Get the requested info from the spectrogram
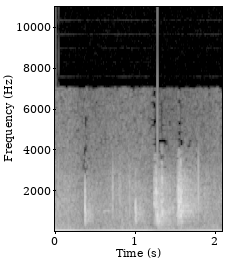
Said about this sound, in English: Oh, who's there? Open the door.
